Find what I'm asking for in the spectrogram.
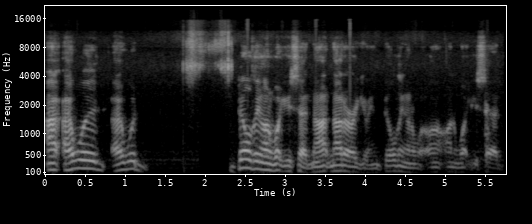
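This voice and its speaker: A man's voice: medium pitch, moderate pace, no echo, rough recording. A man on a podcast explaining his ideas earnestly, often restarting his sentences. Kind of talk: casual podcast chat.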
